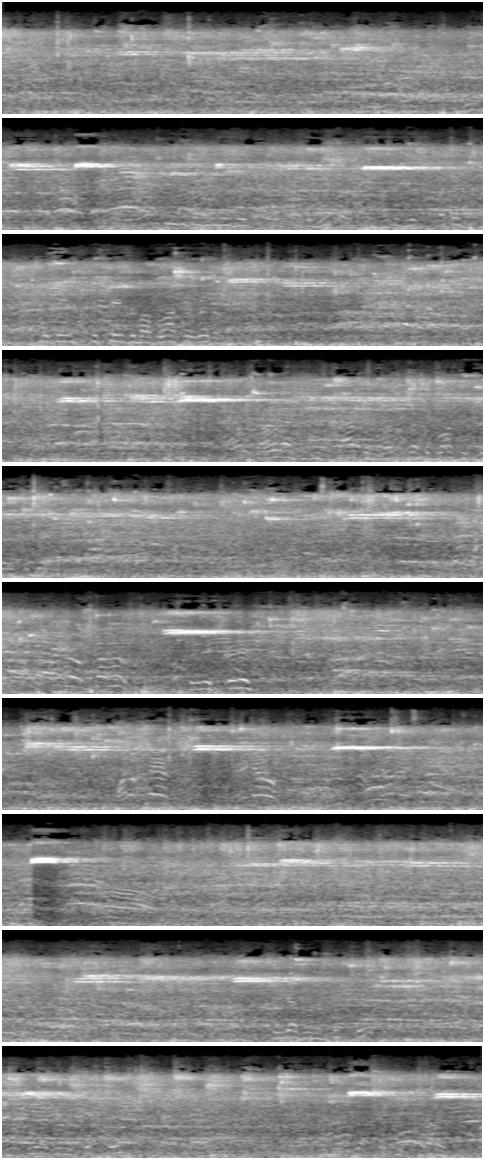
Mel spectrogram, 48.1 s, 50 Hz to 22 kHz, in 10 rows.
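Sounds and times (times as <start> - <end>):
many voices talking and calling: 0.0 - 48.0
sneaker squeaks on hardwood: 4.8 - 31.6.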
